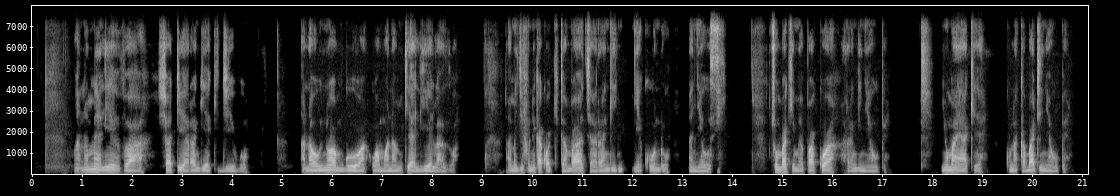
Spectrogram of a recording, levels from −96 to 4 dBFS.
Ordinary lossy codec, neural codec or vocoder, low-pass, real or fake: Opus, 64 kbps; none; 7.2 kHz; real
